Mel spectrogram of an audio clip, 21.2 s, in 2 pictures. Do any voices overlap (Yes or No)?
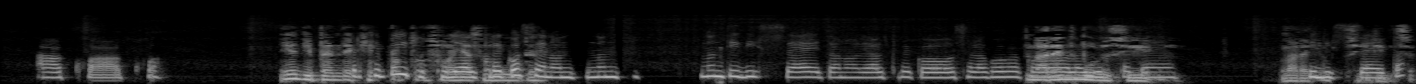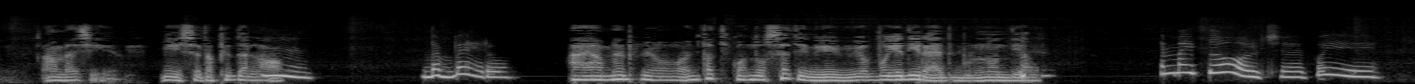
Yes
